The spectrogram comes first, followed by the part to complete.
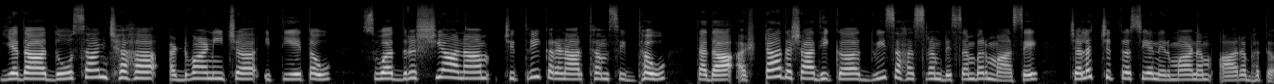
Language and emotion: Sanskrit, neutral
